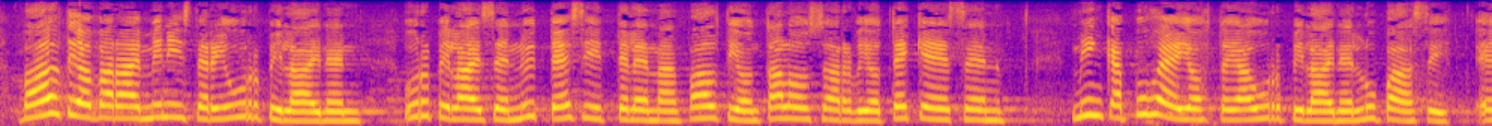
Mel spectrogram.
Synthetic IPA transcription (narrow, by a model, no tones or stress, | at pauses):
ʋɑlt̪io̞ʋɑɾɑjmːinist̪e̞ɾiurpilɑjnenurpilɑjse̞nnyt̪ːe̞sit̪ːe̞le̞mæʋɑlt̪io̞nt̪ɑlo̞usɑrʋio̞t̪e̞ke̞ːse̞n | miŋkæpuhe̞jːo̞ht̪ɑjɑurpilɑjne̞llupɑsie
